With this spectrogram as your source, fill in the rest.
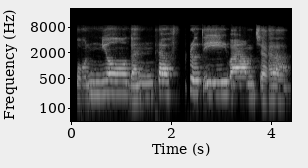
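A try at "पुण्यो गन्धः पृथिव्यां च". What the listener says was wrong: పృథివ్యాం గ్యాప్ ఏమొద్దు, కలిపి పృథివ్యాం చ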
